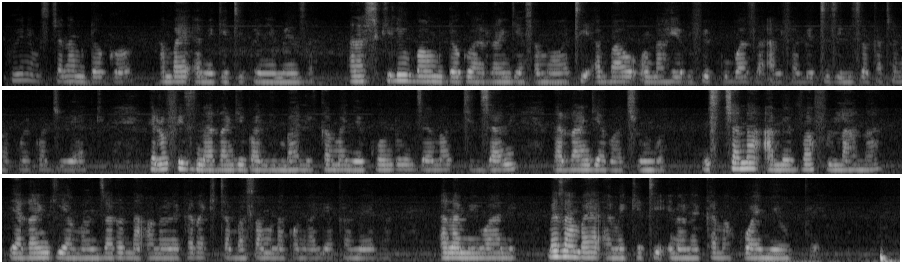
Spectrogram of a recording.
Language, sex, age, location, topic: Swahili, female, 18-24, Nairobi, education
